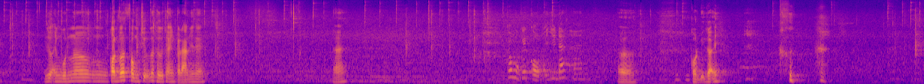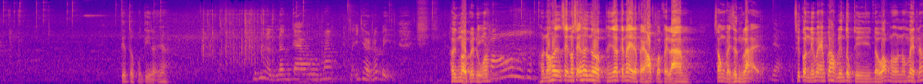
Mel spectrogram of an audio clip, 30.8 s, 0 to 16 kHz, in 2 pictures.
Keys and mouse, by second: 0.0-1.9 typing, 0.0 click, 0.3 click, 0.7 click, 1.0 click, 1.3 click, 2.1 click, 2.6 click, 3.0 click, 4.0 click, 4.4 space, 4.6 click, 4.8 z, 5.0 click, 5.1 space, 5.3 click, 5.5 v, 5.7 click, 6.7 click, 8.3 v, 8.9 click, 10.5 click, 11.5 click, 12.5 z, 12.7 click, 12.9 space, 13.0 click, 13.2 v, 13.3 click, 13.6 click, 14.1 click, 16.1-18.0 typing, 19.5 shift+click, 21.3 alt+shift+click, 21.9 click, 22.5 click, 23.2-24.3 alt+shift+drag, 27.5 click, 28.1 click, 28.8 click.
